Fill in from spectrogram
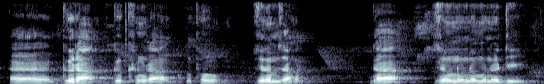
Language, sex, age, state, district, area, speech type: Bodo, male, 60+, Assam, Kokrajhar, rural, spontaneous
